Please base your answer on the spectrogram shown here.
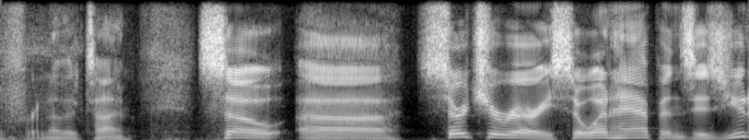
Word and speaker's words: certiorari: this yes yesterday and I learned how to pronounce uh certiorari is how you say it and I said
